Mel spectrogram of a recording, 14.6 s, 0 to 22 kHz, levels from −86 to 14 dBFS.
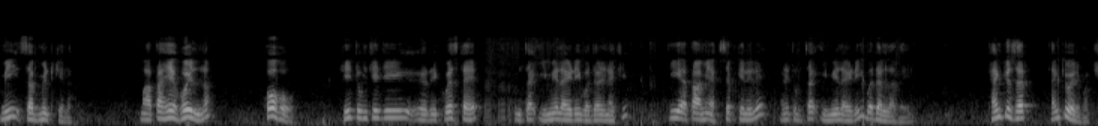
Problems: background sounds at intervals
